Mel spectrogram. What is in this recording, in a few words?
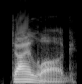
"dialogue", American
